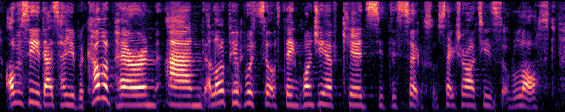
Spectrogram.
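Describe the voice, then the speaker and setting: A woman with a cold, sounding husky and deep, chatting casually as a show host. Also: steady tone, quick pace. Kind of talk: casual chat.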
